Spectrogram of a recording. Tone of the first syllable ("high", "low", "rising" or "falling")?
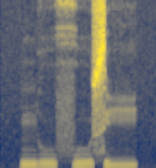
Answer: low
